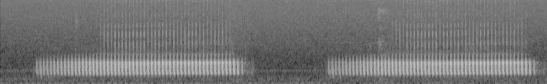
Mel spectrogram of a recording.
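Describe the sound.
Two long frog calls, each a drawn-out, rapidly pulsed snore that sounds like a growl. The loud, buzzy calls last about three seconds each, with a short pause between them.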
